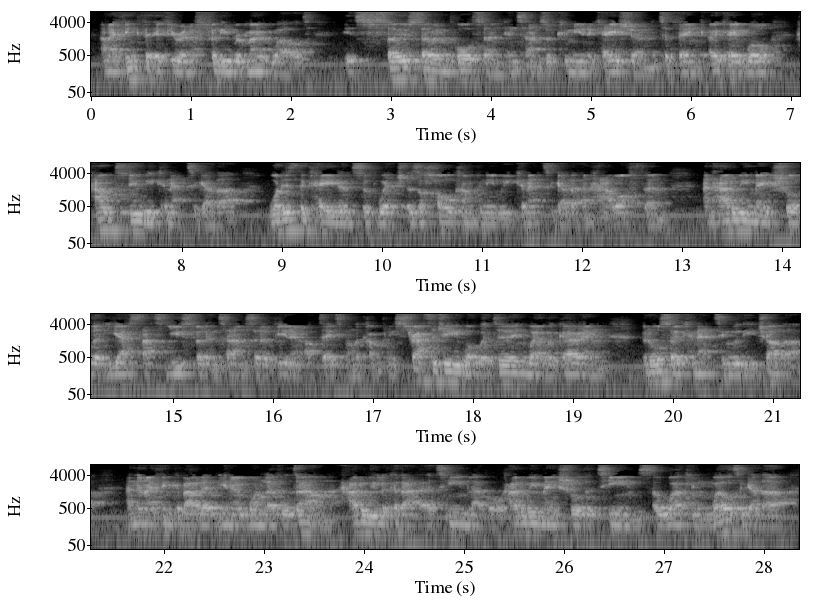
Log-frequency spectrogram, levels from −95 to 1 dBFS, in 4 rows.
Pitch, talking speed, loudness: 105 Hz, 230 wpm, -33 LUFS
